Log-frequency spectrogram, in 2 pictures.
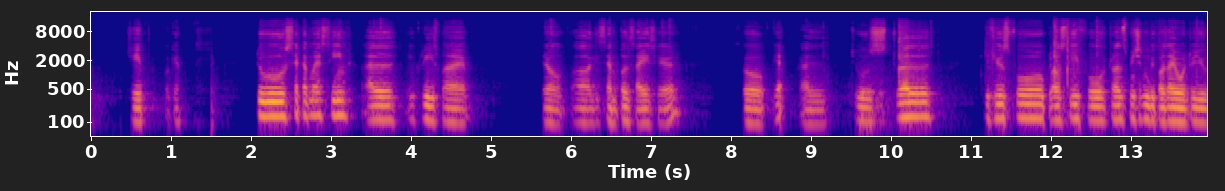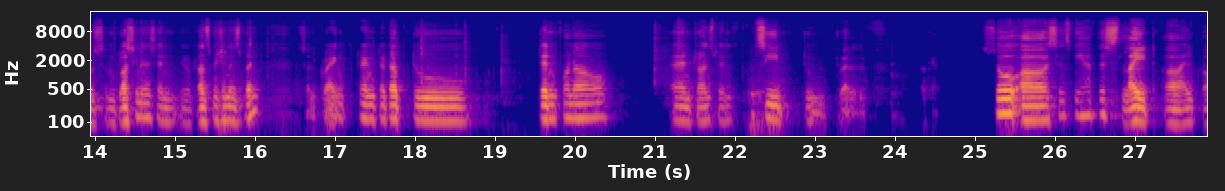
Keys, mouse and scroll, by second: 0.2-0.7 scroll down 3, 0.7 middle click, 0.9-1.3 scroll down 1, 1.3 middle click, 1.5-1.9 scroll up 2, 1.5 ., 3.5 click, 5.7 click, 7.1-12.2 drag, 24.2 click, 24.6-26.7 shift+middle drag, 26.7 click.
